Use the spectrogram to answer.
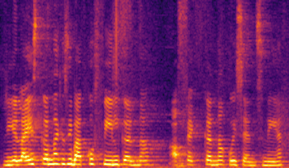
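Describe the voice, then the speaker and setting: A woman with an Indian accent teaches an exam-prep English lesson, mixing Hindi and English and asking her students questions as she goes. Her voice sits high. The room around her adds a noticeable echo. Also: fairly quick, a little hiss or hum. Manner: explains in Hindi mixed with English, asks the class questions.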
